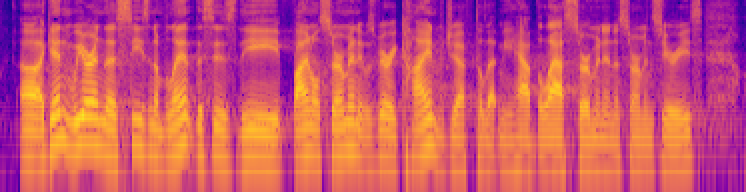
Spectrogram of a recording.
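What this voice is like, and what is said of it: Lower voice from a cold. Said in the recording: “as we've been battling a cold. As you notice, my voice is probably a little lower.”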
